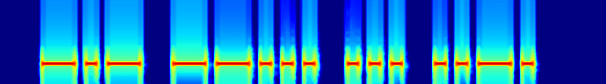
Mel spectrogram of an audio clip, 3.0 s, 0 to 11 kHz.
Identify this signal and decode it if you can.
Morse code, heard as a keyed tone, about 22 wpm, 700 Hz. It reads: K7SF
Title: Easy Call Signs - 22wpm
